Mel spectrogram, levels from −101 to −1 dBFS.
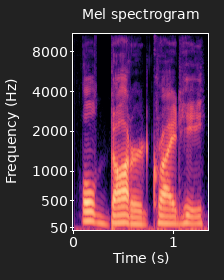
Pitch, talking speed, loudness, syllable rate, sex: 120 Hz, 175 wpm, -17 LUFS, 4.3 syllables/s, male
